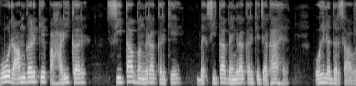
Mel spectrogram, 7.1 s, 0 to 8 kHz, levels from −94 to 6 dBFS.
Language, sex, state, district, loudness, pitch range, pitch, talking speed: Surgujia, male, Chhattisgarh, Sarguja, -16 LUFS, 120-145 Hz, 135 Hz, 160 wpm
